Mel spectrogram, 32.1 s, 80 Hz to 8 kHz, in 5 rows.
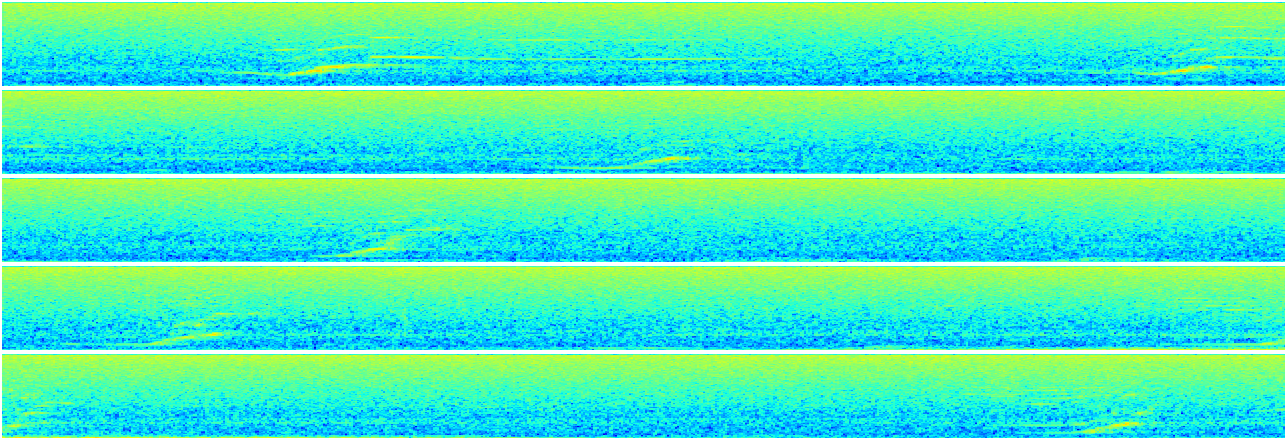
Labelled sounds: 1.6	2.2	humpback whale, 0.80 to 2.3 kHz
2.6	3.4	humpback whale, 0.96 to 2.1 kHz
6.0	6.5	humpback whale, 0.93 to 2.2 kHz
14.8	15.1	humpback whale, 1.2 to 1.4 kHz
30.8	31.1	humpback whale, 1.6 to 1.8 kHz

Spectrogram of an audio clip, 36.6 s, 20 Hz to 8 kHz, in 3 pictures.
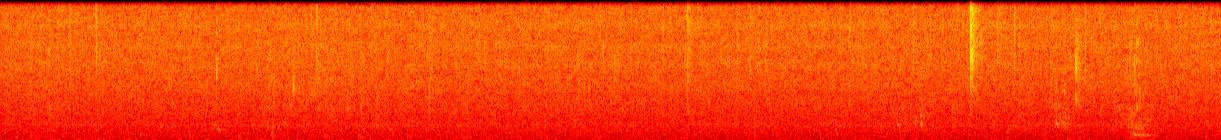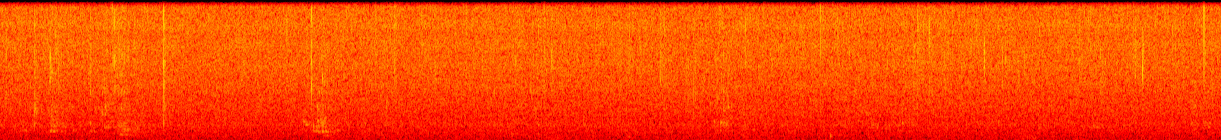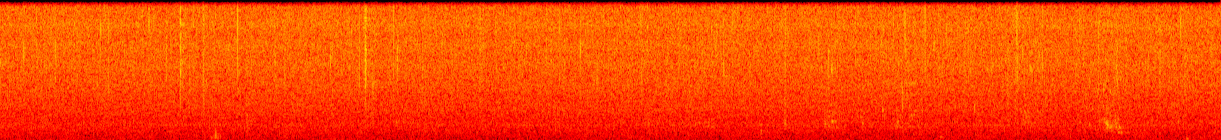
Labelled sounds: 35.4	35.7	water noise, 0.78 to 1.3 kHz

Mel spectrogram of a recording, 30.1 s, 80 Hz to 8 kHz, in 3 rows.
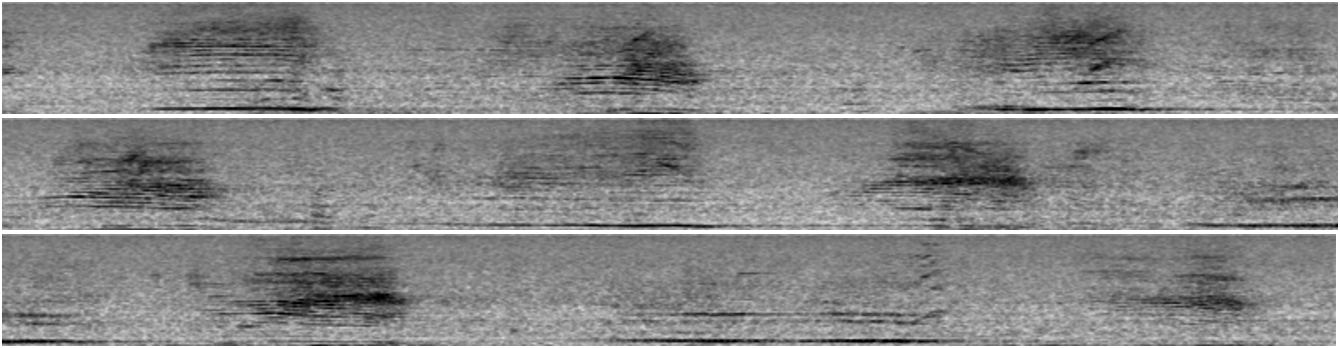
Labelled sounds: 1.1	2.1	humpback whale, 1.9 to 4.7 kHz
4.1	5.2	humpback whale, 0.83 to 1.4 kHz
7.5	8.3	humpback whale, 0.83 to 3.2 kHz
10.3	11.4	humpback whale, 0.90 to 2.5 kHz
13.9	14.2	humpback whale, 1.5 to 1.6 kHz
16.5	18.1	humpback whale, 1.1 to 3.6 kHz
19.3	19.9	humpback whale, 0.80 to 1.1 kHz
21.7	23.0	humpback whale, 0.80 to 4.3 kHz
25.1	25.6	humpback whale, 0.83 to 1.0 kHz
28.6	29.3	humpback whale, 0.99 to 2.7 kHz

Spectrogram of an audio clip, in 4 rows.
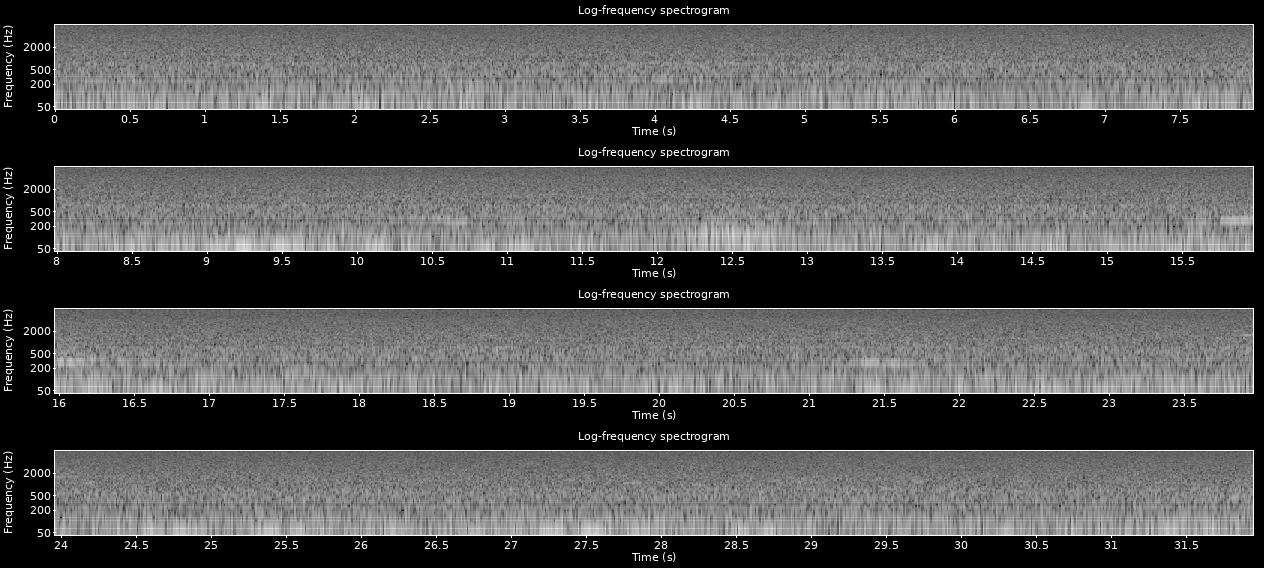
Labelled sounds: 23.8	24.1	humpback whale, 1.5 to 1.6 kHz

